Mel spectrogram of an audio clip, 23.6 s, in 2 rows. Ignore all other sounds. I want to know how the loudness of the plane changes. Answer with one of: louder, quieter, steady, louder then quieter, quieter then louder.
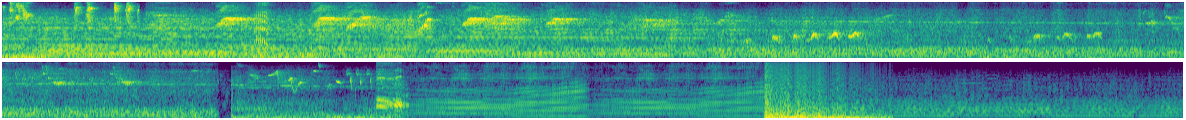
quieter.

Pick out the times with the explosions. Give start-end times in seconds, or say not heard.
19.4-20.8.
